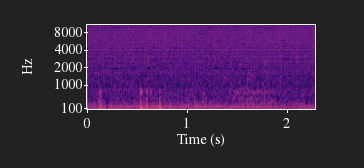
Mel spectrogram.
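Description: Pause in a narrated recording: a faint steady hiss and low hum from the recording's background noise, with a few soft low thumps in the first second.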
